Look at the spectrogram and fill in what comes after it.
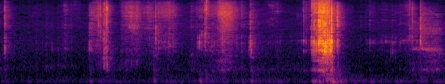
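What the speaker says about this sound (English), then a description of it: "Go ahead and snip, snip." Scissors cut ribbon for a candy cane Christmas ribbon wreath, several close, quiet snips spaced apart, with one louder, sharper cut near the end.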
